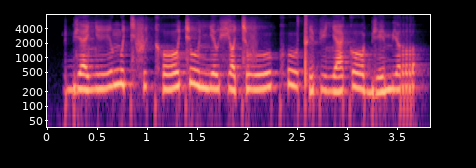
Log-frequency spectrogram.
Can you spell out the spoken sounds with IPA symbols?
bʲ æ ʎ iː ŋʷ i c f i kʰ oː c uː ɲ e u̯ ç ɒ c v uː kʰ uː tʼ i pʲ ɒ ʎ æ k oː bʲ e i̯ mʲ ɒ r

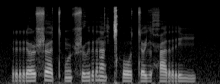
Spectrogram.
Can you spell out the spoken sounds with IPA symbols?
r œ ʂ ɜ tʼ ũ ʂ ɯ r ã ǀʰ o t œ lʲ ħ a r i

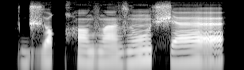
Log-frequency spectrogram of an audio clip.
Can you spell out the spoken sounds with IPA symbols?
d͡ʒ u qʰ ũ v ã z õ ʃ æ

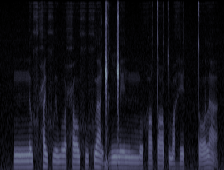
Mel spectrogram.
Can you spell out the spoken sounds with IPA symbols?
nː ə xʷ ħ e xʷ e w o ħ ɔ xʷ ɨ xʷ a ɡ͡ǁ ɨ ŋ͡ǁ e n mː o h ɔ tˤ o tˤ m ə ɦ e tː ɔ l a

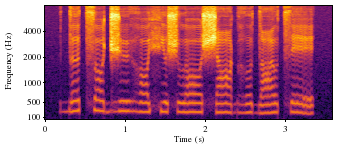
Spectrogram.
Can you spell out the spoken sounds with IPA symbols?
d ə t͡s ɔ d͡ʒ ʉ ɦ ɔ fʲ o ʃ l ɔ ʃ ɑ ɡʱ o d ɑ o̯ t͡s e

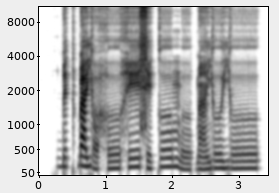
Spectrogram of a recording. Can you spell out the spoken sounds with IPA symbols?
ɡ͡b ɛ˦ k ɓ a˦ j ɔ˨ h oː˧ h eː˦ s e˧ k oː˦ m oː˨ ɓ ã˨˦ j oː˦ j oː˦

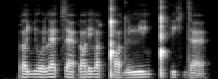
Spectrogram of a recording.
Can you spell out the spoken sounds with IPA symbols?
ɾ ɒ ʎ o l æ t͡s æ ʔ ɾ ɒ ɾ i l ɒ ǃ ɒ d o ɲ i ʎ ǃʰ i ç d æ

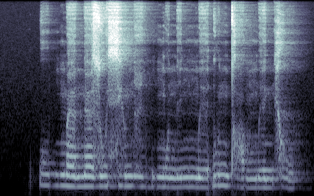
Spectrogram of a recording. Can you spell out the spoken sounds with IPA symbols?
k͡p u b ŋ͡m æ n æ z u sʲ u n ɦ i b ŋ͡m o n ɾ i n ŋ͡m e ɗ u n dʱ ɒ ŋ͡m e nʲ x u

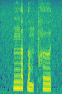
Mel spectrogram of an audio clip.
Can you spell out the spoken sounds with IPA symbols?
ŋ ɐ˧ t̚ ɐ˨˩ m pʰ ɵ˧ t̚

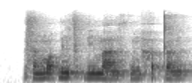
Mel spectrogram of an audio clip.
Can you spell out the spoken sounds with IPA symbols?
s ɐ˨˥ ŋ m ɔː˨˥ t̚ w ɪ˥ ŋ t͡s ɐ˧ k̚ l iː˨˧ m aː˨ n kʷʰ ɐ˨˧ n h ɐ˧ p̚ t̪ ɐ˨ n

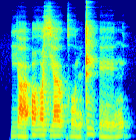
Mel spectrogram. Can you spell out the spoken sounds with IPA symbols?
j a˨˩˦ ʔ ʏ˧ ðˤ ʏ˧ zʲ a˧ ʊ̯ ɡʱ o˨˩˦ n ʈ i˥ ʔ e˨˩˦ n

